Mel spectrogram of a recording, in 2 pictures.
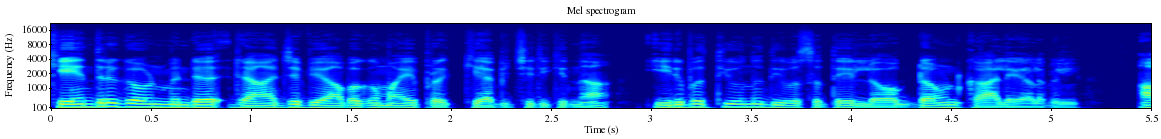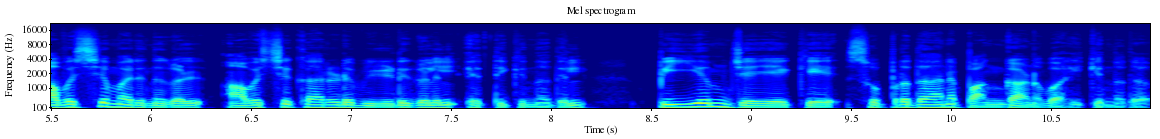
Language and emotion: Malayalam, neutral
